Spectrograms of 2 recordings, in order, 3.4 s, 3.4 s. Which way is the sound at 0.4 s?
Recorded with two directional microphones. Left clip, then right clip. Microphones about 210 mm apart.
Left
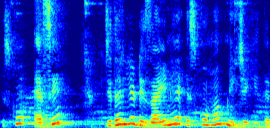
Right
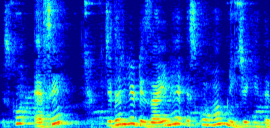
30° left (ahead or behind).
